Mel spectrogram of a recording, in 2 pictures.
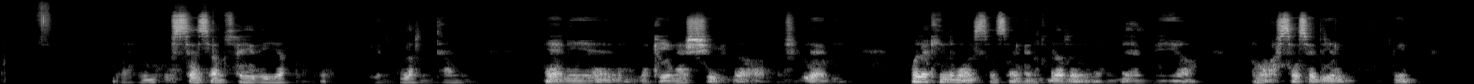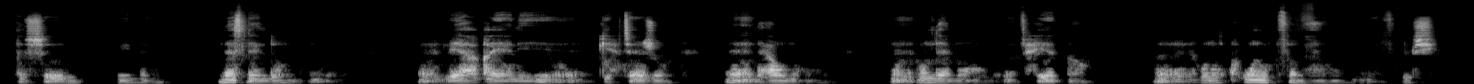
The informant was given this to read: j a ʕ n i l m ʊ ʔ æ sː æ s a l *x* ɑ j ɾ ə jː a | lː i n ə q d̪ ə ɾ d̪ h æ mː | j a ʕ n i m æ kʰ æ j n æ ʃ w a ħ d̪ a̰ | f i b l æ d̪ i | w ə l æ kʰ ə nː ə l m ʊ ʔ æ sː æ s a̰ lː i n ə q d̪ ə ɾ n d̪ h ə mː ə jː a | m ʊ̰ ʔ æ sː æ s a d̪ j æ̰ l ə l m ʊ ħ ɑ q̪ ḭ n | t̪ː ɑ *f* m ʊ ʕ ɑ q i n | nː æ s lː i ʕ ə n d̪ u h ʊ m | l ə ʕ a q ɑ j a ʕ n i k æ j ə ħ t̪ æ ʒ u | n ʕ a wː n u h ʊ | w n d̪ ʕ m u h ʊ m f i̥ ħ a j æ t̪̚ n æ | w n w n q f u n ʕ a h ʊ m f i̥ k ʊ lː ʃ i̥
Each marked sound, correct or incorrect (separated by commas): correct, incorrect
